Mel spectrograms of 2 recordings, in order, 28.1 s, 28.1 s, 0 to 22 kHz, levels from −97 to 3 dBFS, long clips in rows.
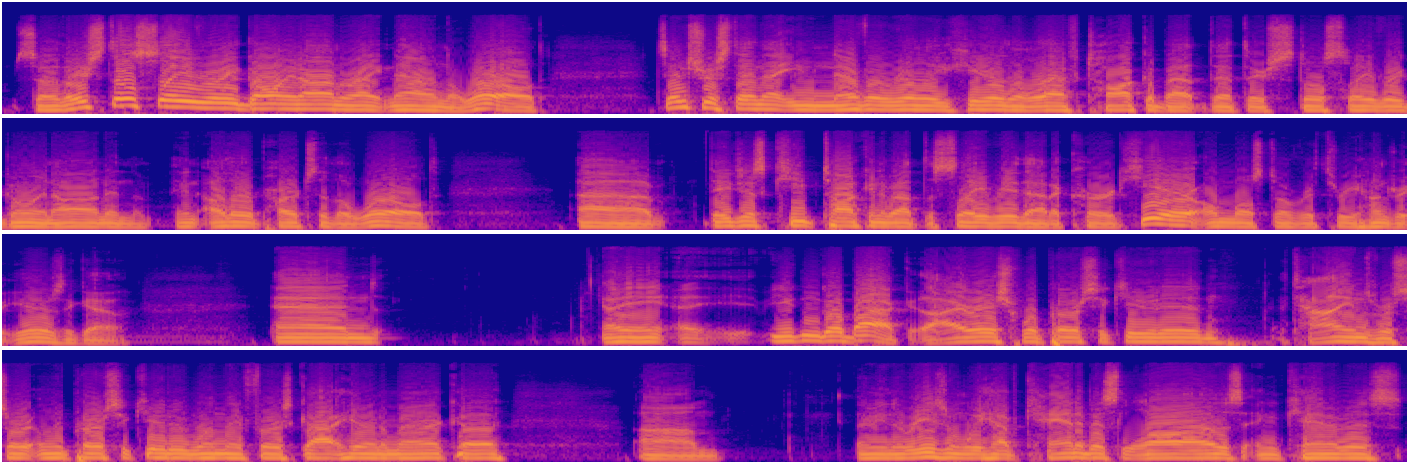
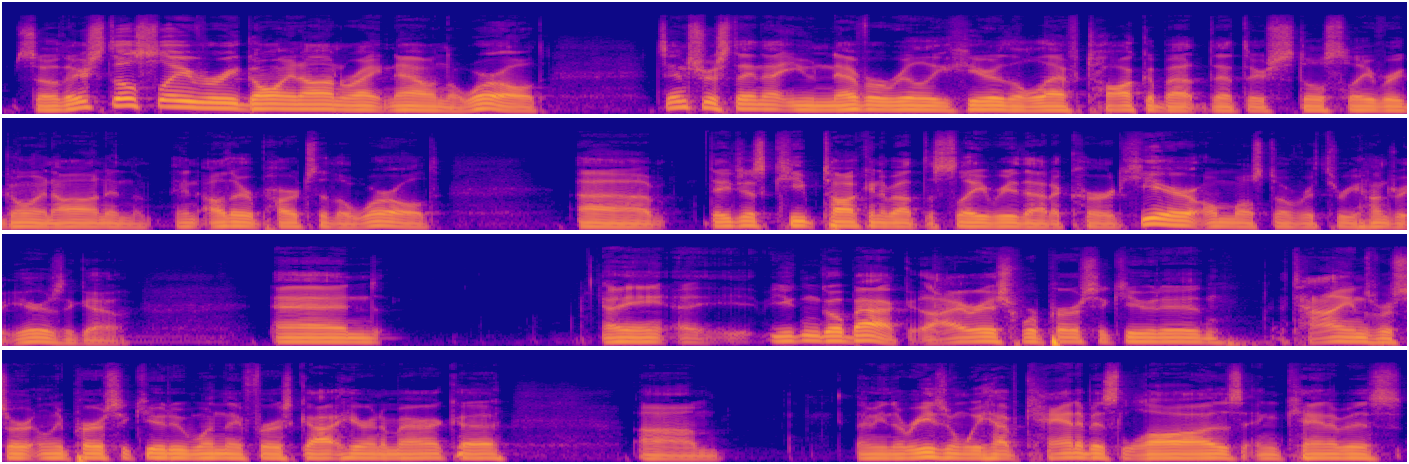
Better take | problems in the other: second | distortion; heavy; 13% of the sound clipped

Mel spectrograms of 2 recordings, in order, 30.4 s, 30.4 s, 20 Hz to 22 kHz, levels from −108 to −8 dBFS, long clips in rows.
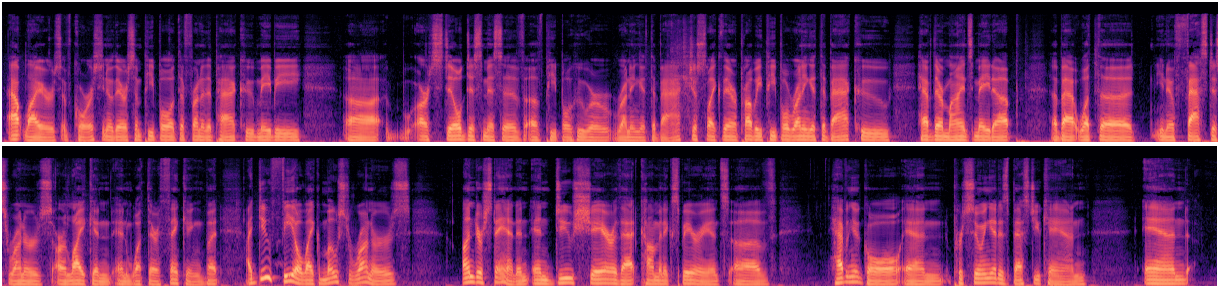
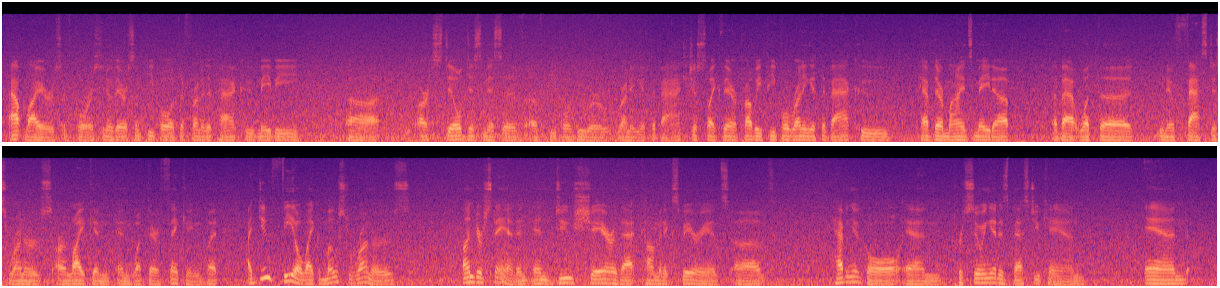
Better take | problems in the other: first | hiss; loud; throughout; 9 dB below the speech

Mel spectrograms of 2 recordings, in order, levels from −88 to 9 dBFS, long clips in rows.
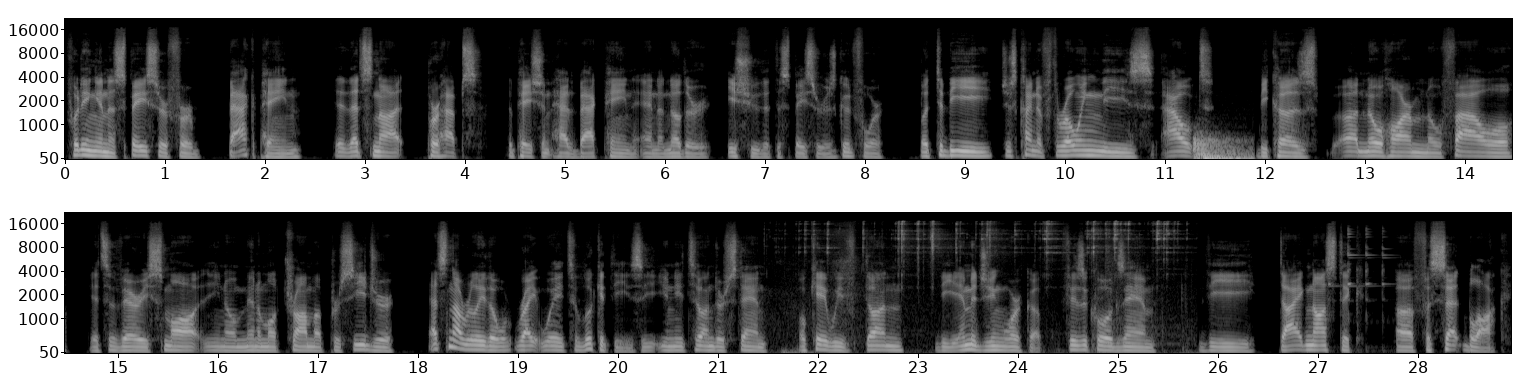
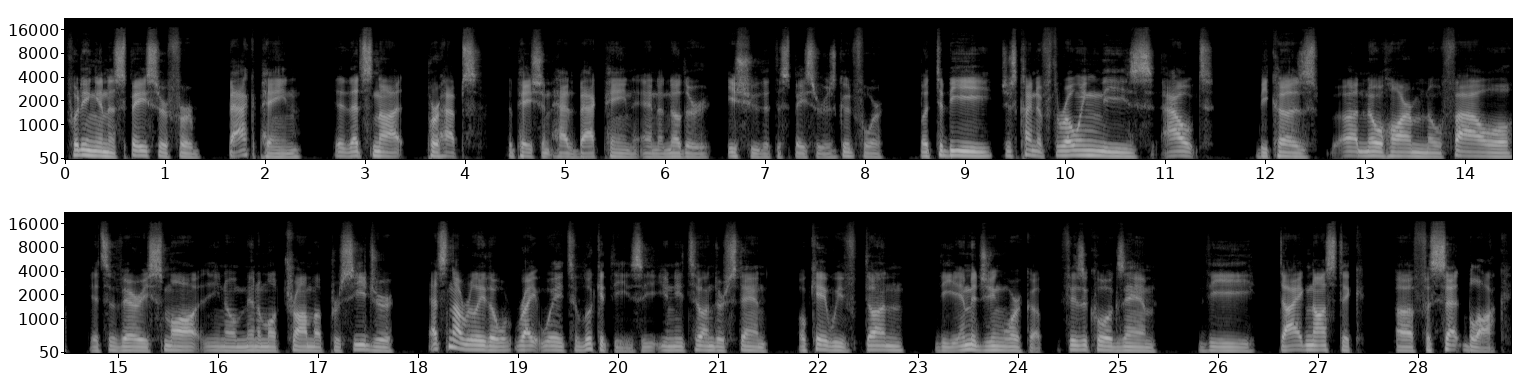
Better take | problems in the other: second | door banging; noticeable; at 11 s; peak level with the speech // jangling keys; noticeable; from 22 to 26 s; peak 7 dB below the speech // clattering dishes; faint; at 27 s; peak 10 dB below the speech

